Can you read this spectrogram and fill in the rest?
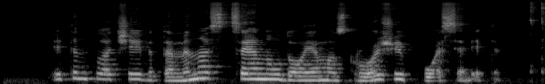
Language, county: Lithuanian, Tauragė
